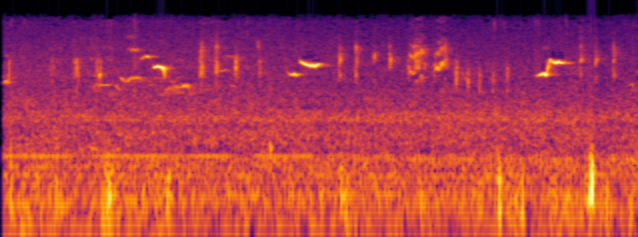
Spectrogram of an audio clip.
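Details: Unseen bird singing in Helsinki, Finland: varied whistled notes and short rising and falling slurs, some high and sharp, given in quick scattered phrases over steady low rumbling background noise.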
